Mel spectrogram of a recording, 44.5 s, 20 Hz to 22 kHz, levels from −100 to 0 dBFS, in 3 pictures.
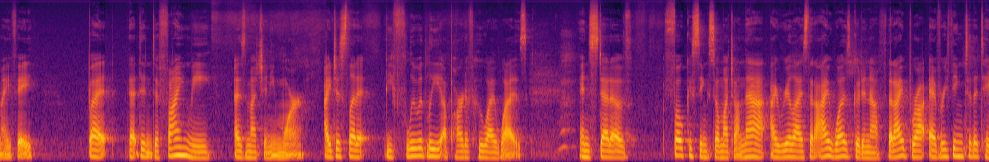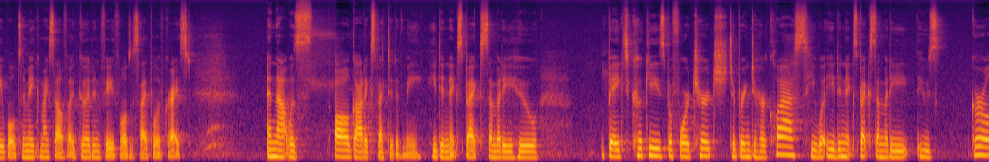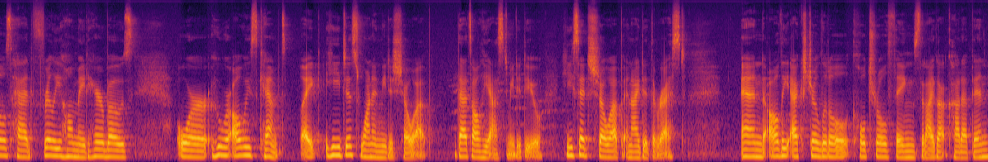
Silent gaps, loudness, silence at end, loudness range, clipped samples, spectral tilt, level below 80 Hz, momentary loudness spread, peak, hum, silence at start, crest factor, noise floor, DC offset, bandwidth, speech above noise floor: none; -19 LUFS; 0 s; 3 LU; under 0.1%; -6 dB/octave; -70 dBFS; 8 LU; 0 dBFS; none; 0 s; 18 dB; -50 dBFS; under 0.1%; over 20 kHz; 32 dB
